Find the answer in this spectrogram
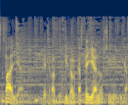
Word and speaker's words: Palha: Pala se pronuncia en portugués palla, que traducido al castellano significa paja.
